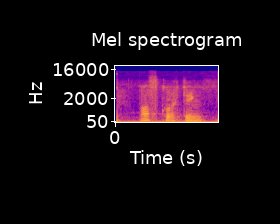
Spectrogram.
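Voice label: "afkorting", Dutch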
